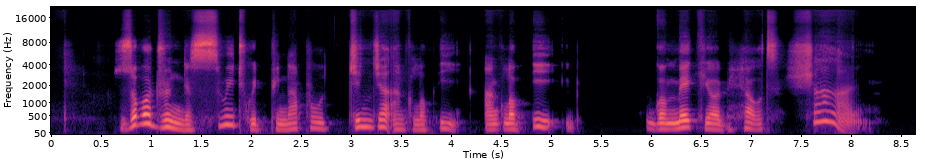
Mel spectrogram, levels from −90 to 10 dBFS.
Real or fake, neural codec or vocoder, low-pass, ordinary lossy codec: fake; autoencoder, 48 kHz, 32 numbers a frame, DAC-VAE, trained on Japanese speech; none; none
